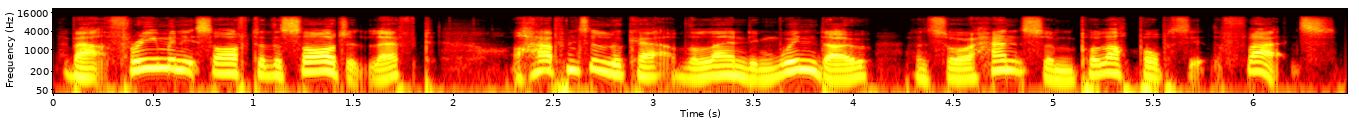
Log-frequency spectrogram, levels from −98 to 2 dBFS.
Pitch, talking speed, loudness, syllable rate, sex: 160 Hz, 230 wpm, -18 LUFS, 6.6 syllables/s, male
